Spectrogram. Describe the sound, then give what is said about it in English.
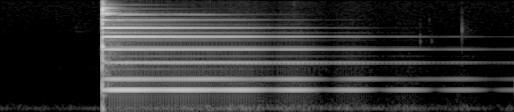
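A single bright chime, signalling a change of topic, rings out with a sharp metallic strike, then sustains and slowly decays with a gentle wavering shimmer, heard clearly on its own without any talking. “The chime indicates that it is time for us to move on from the topic of our spinny wheel to the topic of our show today.”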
